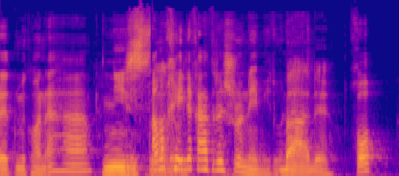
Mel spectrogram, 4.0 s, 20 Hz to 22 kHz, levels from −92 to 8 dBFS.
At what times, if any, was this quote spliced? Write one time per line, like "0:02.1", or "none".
0:01.5

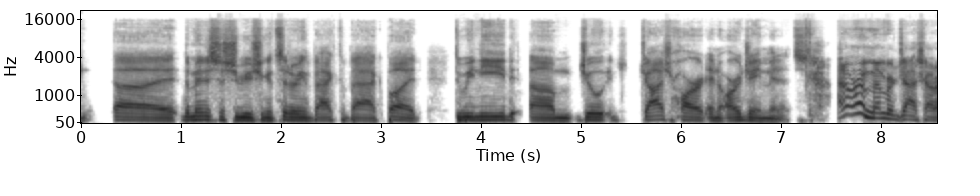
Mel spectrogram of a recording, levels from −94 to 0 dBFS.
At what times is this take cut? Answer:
none

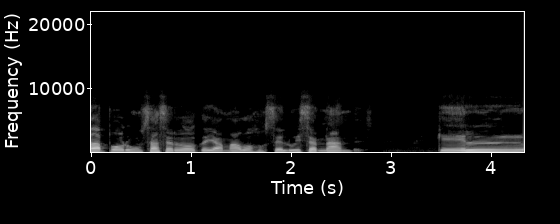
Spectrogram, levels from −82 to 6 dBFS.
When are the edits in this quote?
none

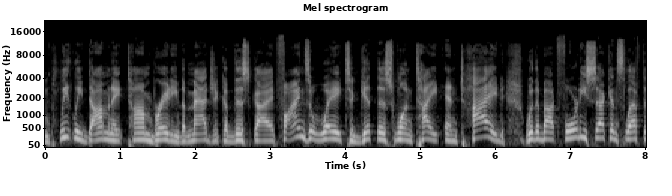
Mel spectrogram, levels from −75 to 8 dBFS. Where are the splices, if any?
0:01.8
0:03.1

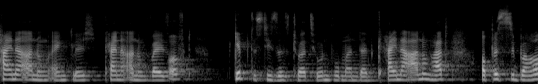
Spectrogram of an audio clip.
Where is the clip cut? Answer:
0:01.7

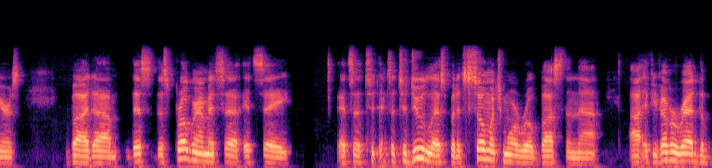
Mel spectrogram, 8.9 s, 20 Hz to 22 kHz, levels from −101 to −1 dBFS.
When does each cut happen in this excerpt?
none

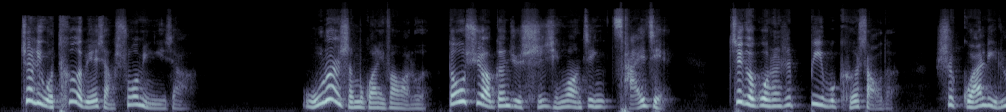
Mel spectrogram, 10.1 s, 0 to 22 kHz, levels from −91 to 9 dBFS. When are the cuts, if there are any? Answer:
0:04.4

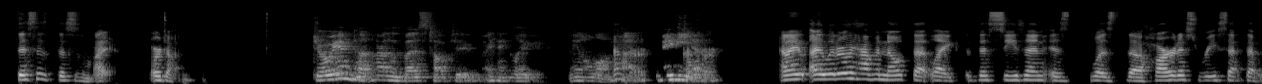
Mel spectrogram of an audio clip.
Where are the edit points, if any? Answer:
none

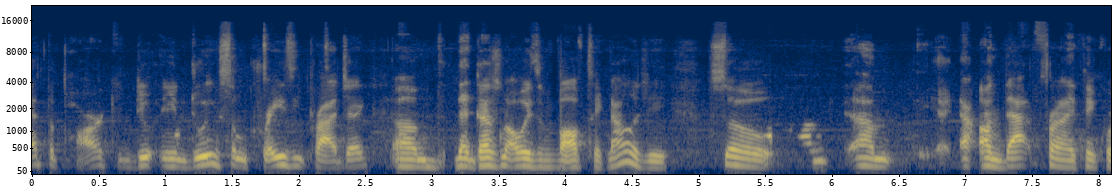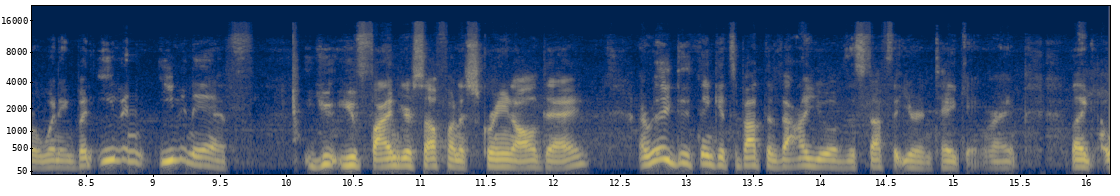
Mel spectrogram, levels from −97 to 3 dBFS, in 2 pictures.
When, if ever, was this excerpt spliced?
0:02.6
0:10.1

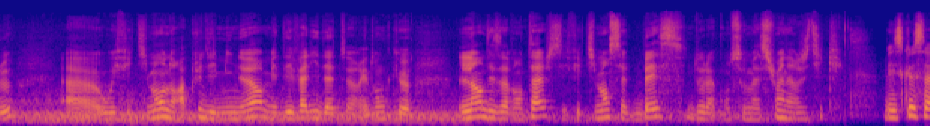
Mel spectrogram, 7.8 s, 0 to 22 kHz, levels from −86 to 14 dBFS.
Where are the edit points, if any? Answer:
none

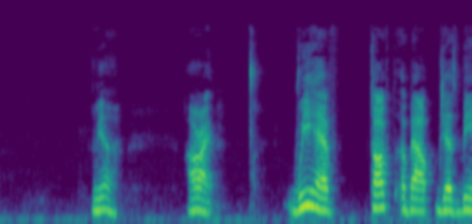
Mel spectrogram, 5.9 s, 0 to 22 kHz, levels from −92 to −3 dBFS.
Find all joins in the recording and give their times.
0:01.0

